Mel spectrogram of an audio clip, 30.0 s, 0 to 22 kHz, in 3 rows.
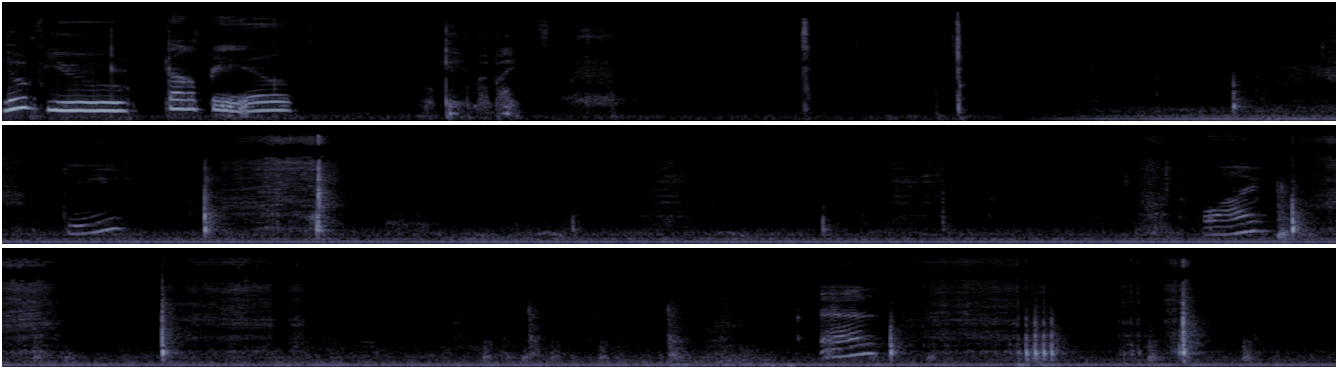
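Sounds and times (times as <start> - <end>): chalk scratching on chalkboard: 9.5 - 10.3, 11.5 - 12.6, 14.7 - 15.4, 16.5 - 17.2, 19.6 - 20.6, 21.2 - 22.6, 26.6 - 29.0.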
